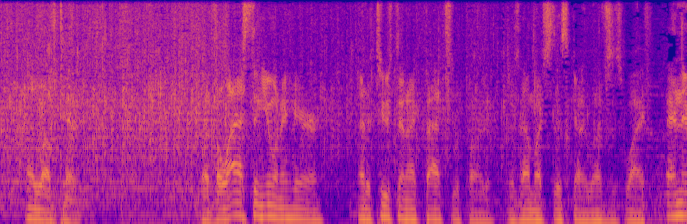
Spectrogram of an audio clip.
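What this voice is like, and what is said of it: Usual voice. Nothing is said of it.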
